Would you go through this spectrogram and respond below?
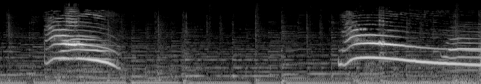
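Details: Two cat meows, the first short and arched, the second longer and slowly falling, set against soft background music with a steady bass.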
